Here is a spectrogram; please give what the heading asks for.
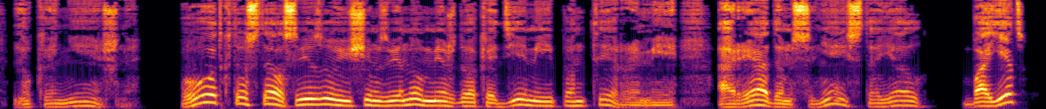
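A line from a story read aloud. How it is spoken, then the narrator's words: Breathed out. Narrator (Russian): выдохнул Тимофей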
